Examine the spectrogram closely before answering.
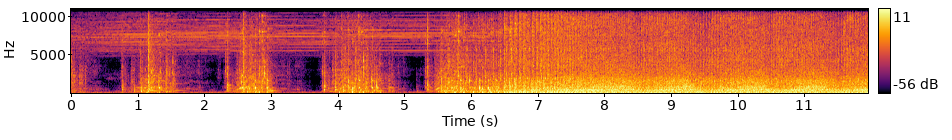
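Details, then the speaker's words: Brute mower with Briggs and Stratton Classic engine surging: after failed pulls it catches and revs hunt up and down about once a second; choking the intake didn't help; cause was a missing governor spring, not the carburetor. "Alright, so the engine's running now, but it seems to have a bit of a surging problem."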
